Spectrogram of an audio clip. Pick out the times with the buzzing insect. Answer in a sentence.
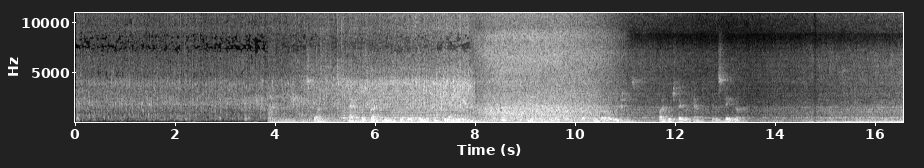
The buzzing insect can be heard from 3.8 to 16.5 s.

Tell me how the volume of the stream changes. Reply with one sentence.
The volume of the stream goes up.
